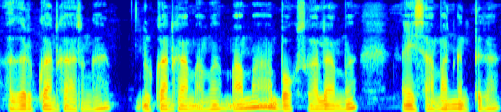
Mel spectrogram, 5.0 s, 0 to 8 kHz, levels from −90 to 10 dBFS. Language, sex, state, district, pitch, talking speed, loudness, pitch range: Wancho, male, Arunachal Pradesh, Longding, 100 Hz, 165 wpm, -21 LUFS, 95-110 Hz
